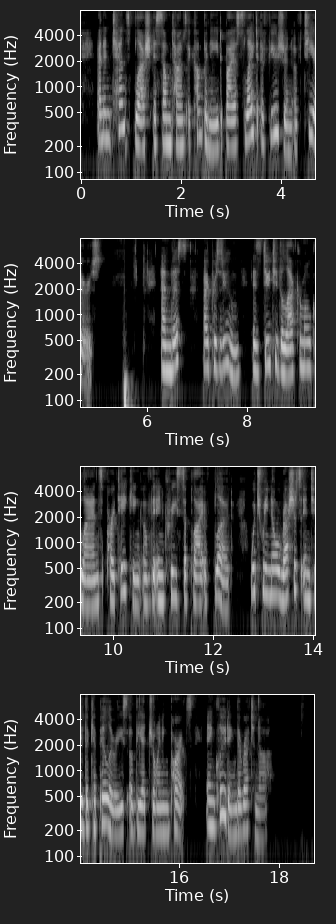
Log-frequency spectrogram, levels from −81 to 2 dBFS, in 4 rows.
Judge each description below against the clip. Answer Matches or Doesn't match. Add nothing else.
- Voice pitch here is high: Matches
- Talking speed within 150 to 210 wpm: Doesn't match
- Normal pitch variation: Matches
